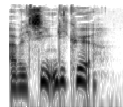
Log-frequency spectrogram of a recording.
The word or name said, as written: appelsinlikør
